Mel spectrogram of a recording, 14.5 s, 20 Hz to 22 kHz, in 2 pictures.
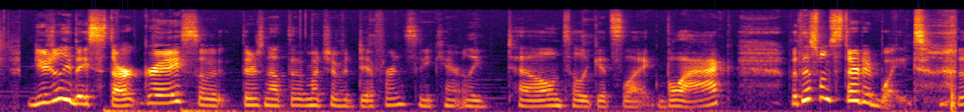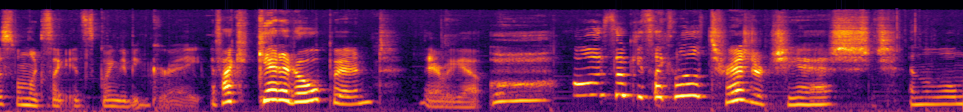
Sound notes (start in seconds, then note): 10.9 gasps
